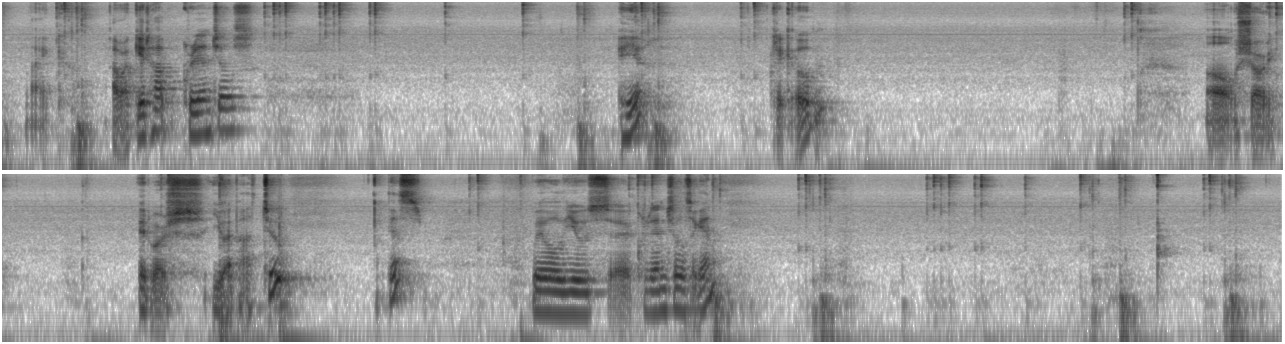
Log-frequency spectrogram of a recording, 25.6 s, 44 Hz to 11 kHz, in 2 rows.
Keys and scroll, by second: 0.7 ctrl+v, 5.8 ctrl+c, 6.5 ctrl+v, 19.9 ctrl+c, 21.0 ctrl+v, 24.1 ctrl+c, 25.1 ctrl+v.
